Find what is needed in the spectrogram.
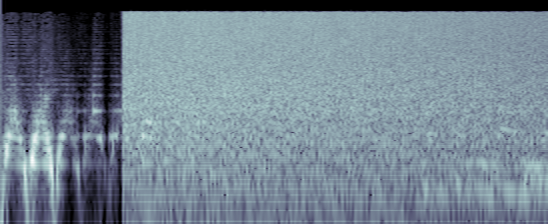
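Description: An electronic dance track with a pulsing beat runs for about the first second, then cuts off abruptly into a steady hiss of white noise, like static, that fades only slightly through the rest.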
